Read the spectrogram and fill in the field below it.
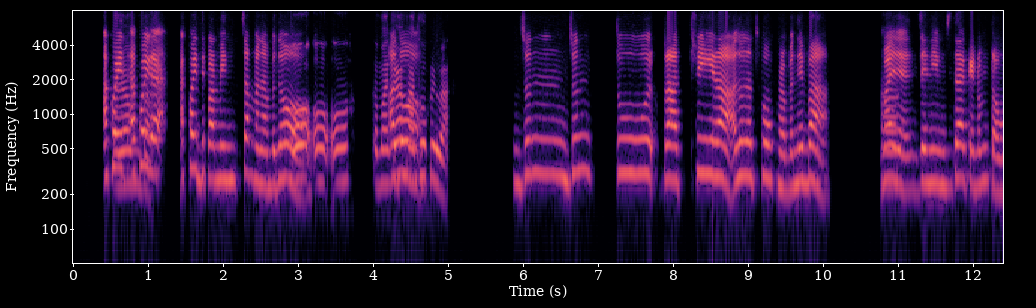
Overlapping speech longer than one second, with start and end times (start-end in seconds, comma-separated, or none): none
